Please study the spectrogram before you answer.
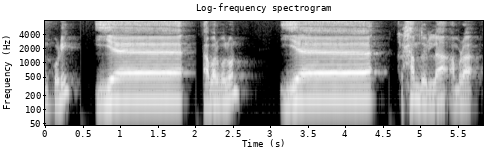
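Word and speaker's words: ي: ইয়া হরফটি উচ্চারণের ক্ষেত্রে বারিক হবে এবং 1 আলিফ টেনে পড়তে হবে। ইয়া।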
